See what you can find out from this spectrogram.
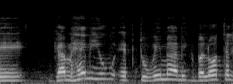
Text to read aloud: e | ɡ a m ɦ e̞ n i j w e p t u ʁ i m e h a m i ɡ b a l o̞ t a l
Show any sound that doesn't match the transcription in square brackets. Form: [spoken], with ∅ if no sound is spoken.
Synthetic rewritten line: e | ɡ a m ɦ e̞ [m] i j [u] e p t u ʁ i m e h a m i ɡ b a l o̞ t a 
